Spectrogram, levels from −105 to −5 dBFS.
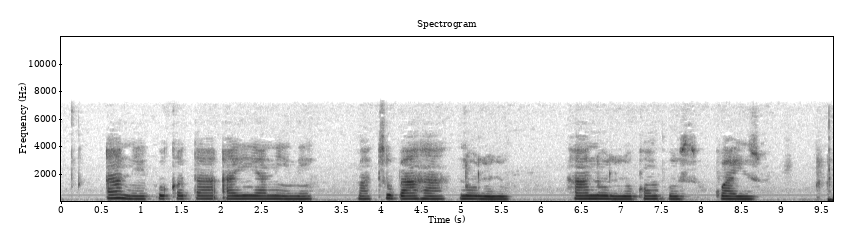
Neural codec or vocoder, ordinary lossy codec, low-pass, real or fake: none; AAC, 48 kbps; 7.2 kHz; real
